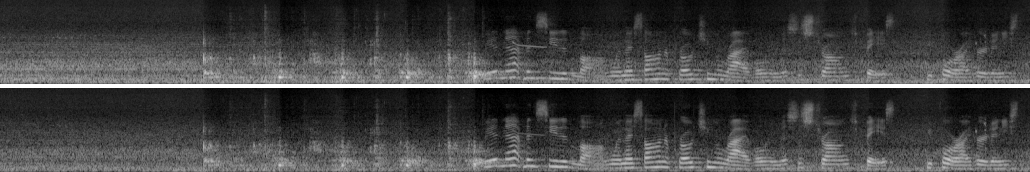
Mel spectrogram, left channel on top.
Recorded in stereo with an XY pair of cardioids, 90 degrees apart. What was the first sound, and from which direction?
Breathing, 25° left.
